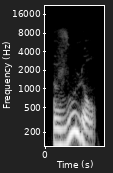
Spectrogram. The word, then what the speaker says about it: voulons: Then for nous, classic ending, ONS, don't pronounce the S, just pronounce the on. Nous voulons.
